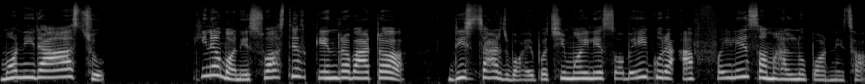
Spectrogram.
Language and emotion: Nepali, sad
